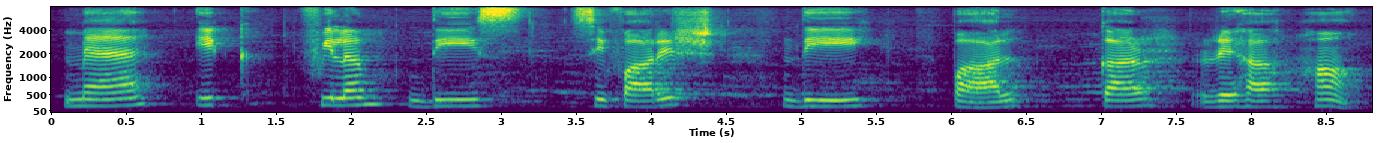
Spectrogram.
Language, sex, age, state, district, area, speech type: Punjabi, female, 60+, Punjab, Fazilka, rural, read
